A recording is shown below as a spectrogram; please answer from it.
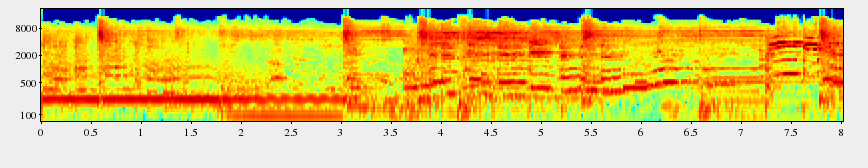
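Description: Live blues band: an electric guitar plays lead lines with bent notes over electric bass and a drum kit, after a long held low note at the start.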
